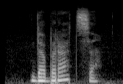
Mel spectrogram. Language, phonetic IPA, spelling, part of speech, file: Russian, [dɐˈbrat͡sːə], добраться, verb, Ru-добраться.ogg
- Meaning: 1. to get (to), to reach 2. passive of добра́ть (dobrátʹ)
